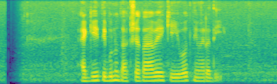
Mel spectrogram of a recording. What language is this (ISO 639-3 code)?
sin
